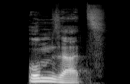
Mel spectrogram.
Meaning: 1. turnover, revenue, sales 2. conversion
- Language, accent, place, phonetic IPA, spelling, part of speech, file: German, Germany, Berlin, [ˈʔʊmzats], Umsatz, noun, De-Umsatz.ogg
